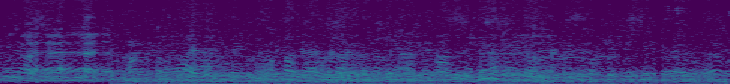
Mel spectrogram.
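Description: An older man talks calmly up close.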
